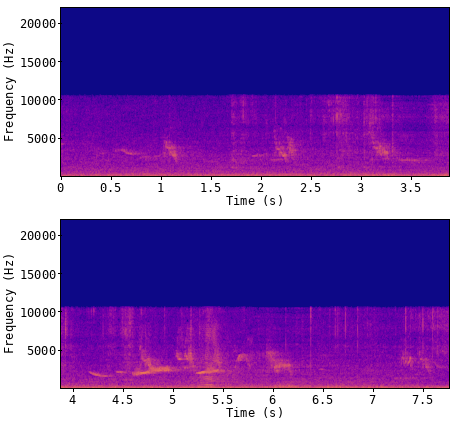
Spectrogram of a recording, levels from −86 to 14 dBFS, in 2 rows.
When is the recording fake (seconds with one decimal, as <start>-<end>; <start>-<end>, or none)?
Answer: 3.2-3.9; 5.8-6.4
